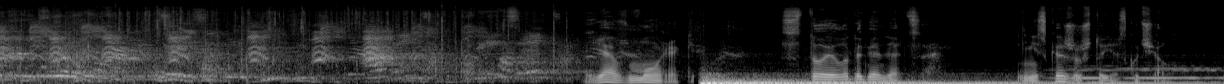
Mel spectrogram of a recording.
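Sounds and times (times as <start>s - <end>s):
flock of crows cawing: 0.0s - 4.3s
crows taking flight: 0.0s - 6.0s
speech: 6.0s - 7.4s, 8.1s - 9.4s, 10.2s - 12.1s.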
